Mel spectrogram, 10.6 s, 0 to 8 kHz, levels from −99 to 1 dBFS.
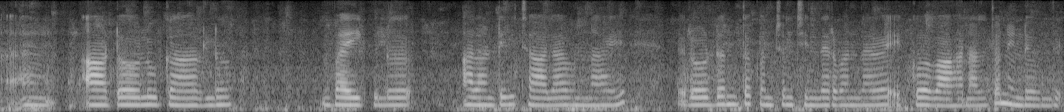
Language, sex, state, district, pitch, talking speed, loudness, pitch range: Telugu, female, Andhra Pradesh, Guntur, 195 Hz, 75 wpm, -29 LUFS, 190-200 Hz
